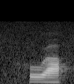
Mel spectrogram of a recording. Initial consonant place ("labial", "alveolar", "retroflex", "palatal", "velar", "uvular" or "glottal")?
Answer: glottal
